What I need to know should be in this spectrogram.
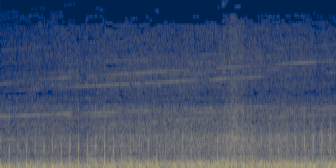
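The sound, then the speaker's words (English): A Black Hawk helicopter flies in a video game, its rotor beating in a loud, steady, rapid throb with a continuous engine whine and no voices. “That's the sound of a game Novalogic created around the downed Black Hawk helicopter incident in Somalia.”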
